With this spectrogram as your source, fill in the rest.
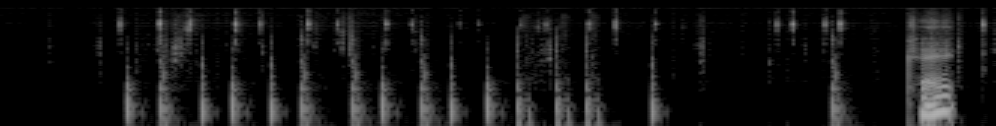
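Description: Wooden blocks are placed with quick, soft knocking thuds.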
